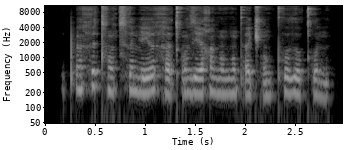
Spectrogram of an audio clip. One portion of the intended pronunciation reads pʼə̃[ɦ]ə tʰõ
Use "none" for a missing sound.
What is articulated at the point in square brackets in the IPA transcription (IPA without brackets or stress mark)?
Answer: h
